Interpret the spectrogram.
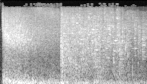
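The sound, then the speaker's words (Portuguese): A small slip of paper is crumpled into a ball and thrown away, a dense, steady crackling and rustling that lasts about two seconds, with a sharper crinkle partway through. No one speaks. “Amassei o papelzinho, joguei fora.”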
